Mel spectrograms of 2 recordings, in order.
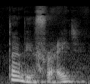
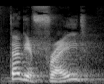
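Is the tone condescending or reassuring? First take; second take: reassuring; condescending. First: The tone is gentle and reassuring. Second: The tone is condescending and belittling. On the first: The speaker offers comfort and presence. The speaker calls it right. "you can change the tone of voice" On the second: The listener is being treated as foolish. The speaker calls it wrong. "condescending kind of your stupid kind of voice"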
